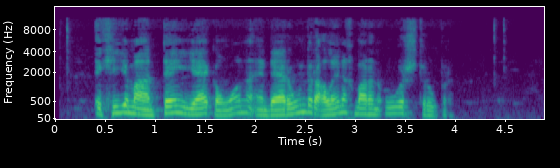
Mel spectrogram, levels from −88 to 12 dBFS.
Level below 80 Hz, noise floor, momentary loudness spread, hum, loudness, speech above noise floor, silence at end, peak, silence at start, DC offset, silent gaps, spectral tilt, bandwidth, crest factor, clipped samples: -52 dBFS; -58 dBFS; 12 LU; none; -17 LUFS; 42 dB; 1 s; -2 dBFS; 0.4 s; under 0.1%; none; -7.5 dB/octave; 11.5 kHz; 16 dB; under 0.1%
